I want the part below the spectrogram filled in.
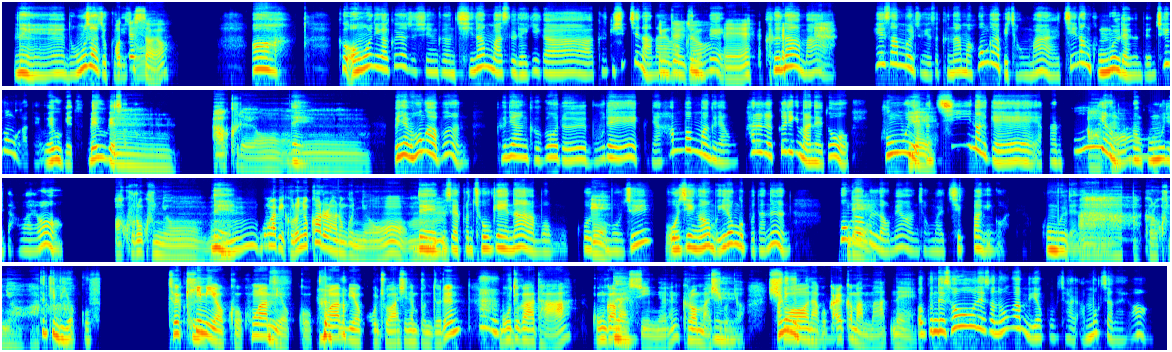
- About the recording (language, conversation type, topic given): Korean, podcast, 가족에게서 대대로 전해 내려온 음식이나 조리법이 있으신가요?
- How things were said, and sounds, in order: tsk; laugh; other background noise; teeth sucking; laugh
